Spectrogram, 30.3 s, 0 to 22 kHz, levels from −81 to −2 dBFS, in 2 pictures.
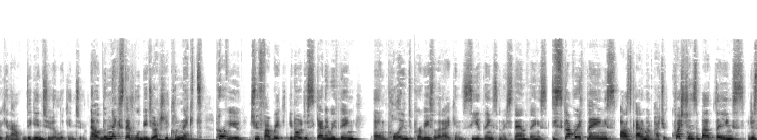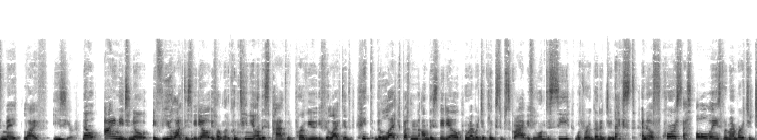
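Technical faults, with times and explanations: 26.07 s, repeated frames: a tiny 2.9 ms slice of audio gets played twice more right after itself, so the sound briefly catches and stutters before carrying on. That fits a single short compressed frame being delivered or written again and decoded each time. Each replay starts from the same point, so the joins don't line up with what should follow. You hear a quick hitch rather than a dropout, and the clip runs 5.8 ms longer than it should.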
